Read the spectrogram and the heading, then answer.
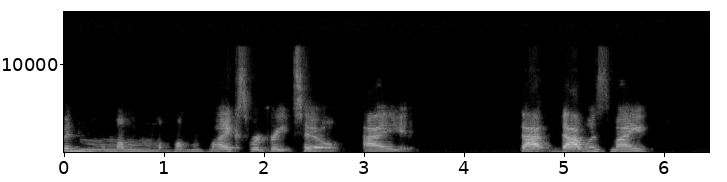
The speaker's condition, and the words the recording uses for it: Stuttering. Yes, I do. And the honest truth is that I feel like once I disclose, I stutter a little bit less.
